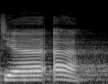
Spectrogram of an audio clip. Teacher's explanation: ja'a, ini juga dibaca panjang, boleh 4 atau 5 kali ketukan. Namun ini dinamakan dengan mad wajib muttasil.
